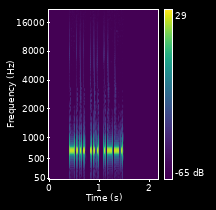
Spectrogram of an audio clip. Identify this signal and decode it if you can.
Morse code, heard as a keyed tone, about 36 wpm, 700 Hz. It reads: BSP
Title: USA Call Sign Postfixes - 3 Letters 35wpm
